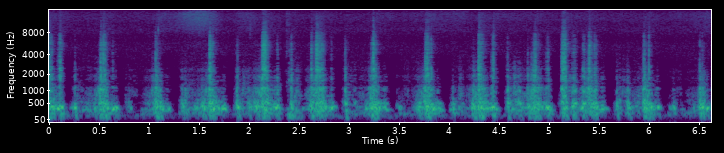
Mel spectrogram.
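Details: Heart sounds recorded at position p while standing: rough rasping whooshes with each beat, swelling and fading, a machinery-like PDA-like murmur with phasic S2; ASD/PFO pattern not apparent, possibly L-R pressure.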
